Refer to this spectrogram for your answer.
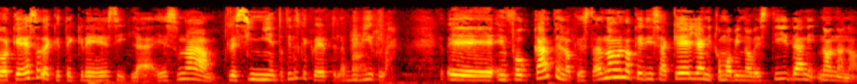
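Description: A woman with a plain, everyday voice at a medium pitch speaks at a moderate pace with lively intonation. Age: 50s. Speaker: pageant director. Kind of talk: casual chat.

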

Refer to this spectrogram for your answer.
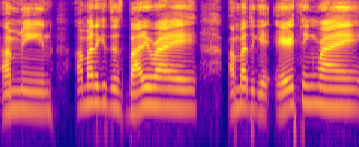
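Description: Talking at a fairly quick pace, a man with a high-pitched, bright and sharp tone sounds dry and close with no echo on a very clean recording with a silent background. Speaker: podcast co-host. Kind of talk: casual chat, gossipy.

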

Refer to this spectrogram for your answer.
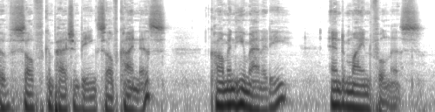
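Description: The voice is somewhat breathy with a dark, mellow tone, lively intonation and a moderate pace. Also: man. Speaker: podcast host. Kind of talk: interview-style podcast conversation.

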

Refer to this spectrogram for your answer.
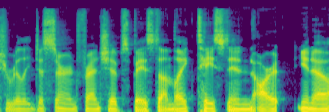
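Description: A man with an American accent talks in a very deep, low voice. The recording is very clean and dry, close-miked with a silent background and no echo. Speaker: musician in a band. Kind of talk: casual interview chat. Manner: halting, many fillers and restarts.

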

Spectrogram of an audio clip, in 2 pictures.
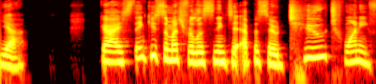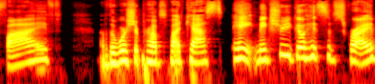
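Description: On a very clean recording with a silent background, an ordinary speaking voice carries lively intonation. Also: woman, fairly high pitch for a woman, moderate pace. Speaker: podcast co-host. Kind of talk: casual chat.

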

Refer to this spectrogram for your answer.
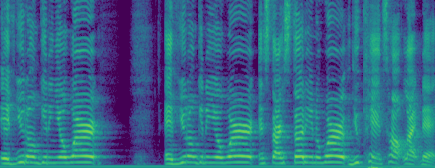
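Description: Raised and projected, a woman's high-pitched voice comes across bright and sharp with an animated tone. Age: 30s. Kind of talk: devotional teaching monologue.

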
